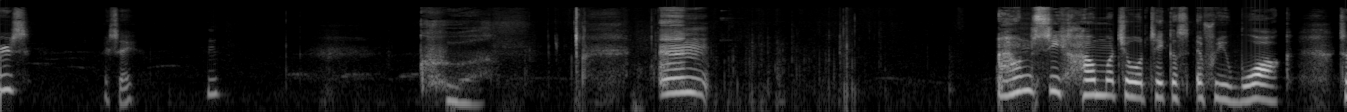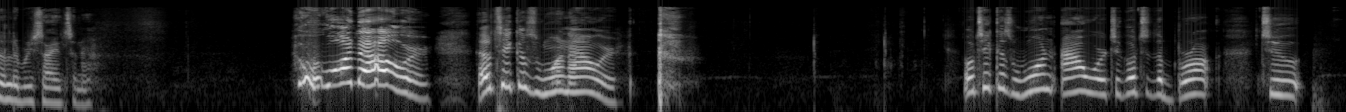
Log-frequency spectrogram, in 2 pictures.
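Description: A boy talks with animation, close to a phone microphone.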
